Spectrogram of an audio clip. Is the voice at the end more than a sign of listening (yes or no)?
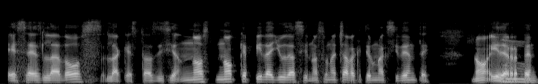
no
